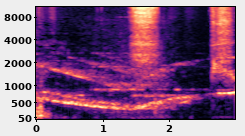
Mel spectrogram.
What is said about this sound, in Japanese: ちょっとピーポーが、すいません、うるさくて。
